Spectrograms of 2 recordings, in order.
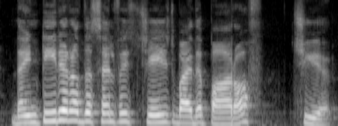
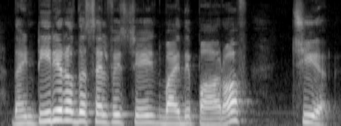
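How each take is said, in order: The two takes are said the same way.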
